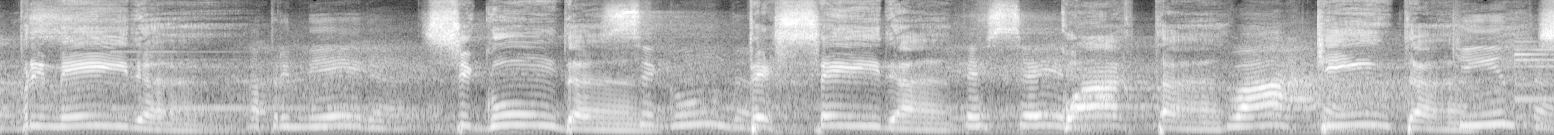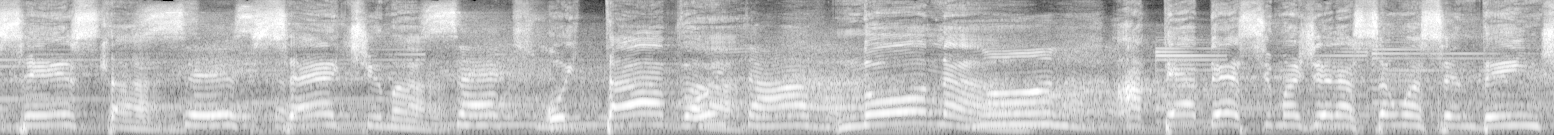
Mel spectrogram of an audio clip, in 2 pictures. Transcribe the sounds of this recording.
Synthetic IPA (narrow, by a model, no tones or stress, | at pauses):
ɐpɾimejɾɐ | ɐpɾimejɾɐ | seɡũnd̪ɐseɡũd̪ɐt̪eɾsejɾɐt̪eɾsejkwaɾt̪ɐwakĩt̪ɐkĩt̪ɐsest̪ɐsessɛt͡ʃimɐsɛt͡ʃimojt̪avɐojt̪avɐnõnɐnonɐ | at̪ɛɐd̪ɛsimɐʒeɾasɐ̃w̃asẽnd̪ẽt͡ʃ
